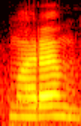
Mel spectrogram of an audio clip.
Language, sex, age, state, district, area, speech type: Tamil, female, 18-30, Tamil Nadu, Cuddalore, rural, read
